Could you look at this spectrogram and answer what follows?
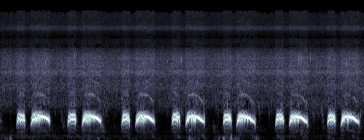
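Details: Regular, loud cooing by a decoy pigeon of athletic build: about seven paired phrases, a short note then a longer arched coo, repeated nearly every second.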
